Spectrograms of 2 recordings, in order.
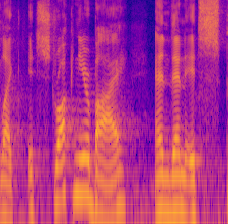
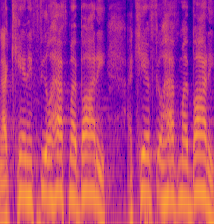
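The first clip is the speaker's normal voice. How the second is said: high, put-on crying voice of a sobbing child; 5 semitones higher, 6 dB quieter than usual. Retelling a kid's words after a lightning strike: imitating Dante crying. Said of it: "was just crying, going".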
